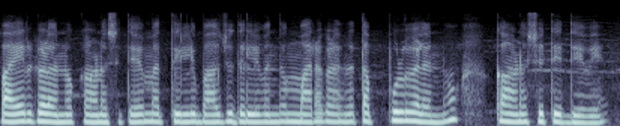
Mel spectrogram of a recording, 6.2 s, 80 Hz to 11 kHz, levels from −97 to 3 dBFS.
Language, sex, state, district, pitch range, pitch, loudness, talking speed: Kannada, female, Karnataka, Bidar, 190-205 Hz, 200 Hz, -16 LUFS, 95 wpm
